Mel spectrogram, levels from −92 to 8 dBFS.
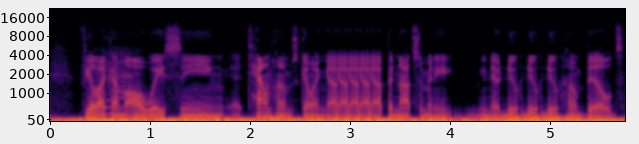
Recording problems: low rumble; noticeable; throughout; 15 dB below the speech
audio stuttering; at 3 s and at 4.5 s

